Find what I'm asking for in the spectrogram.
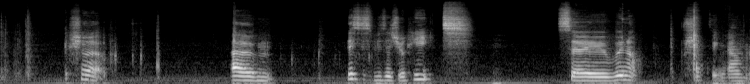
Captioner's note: slams down phone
